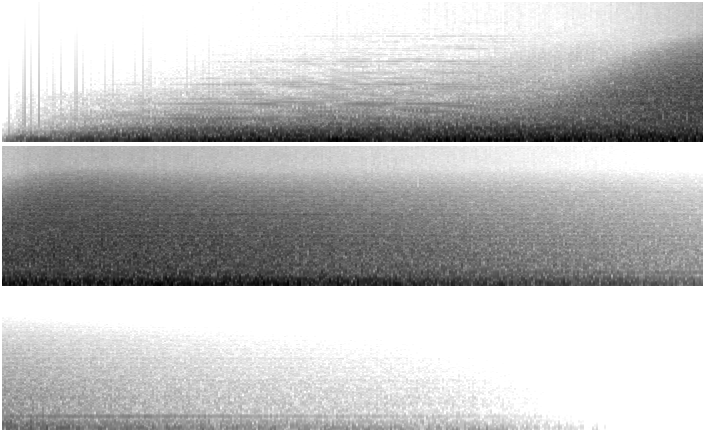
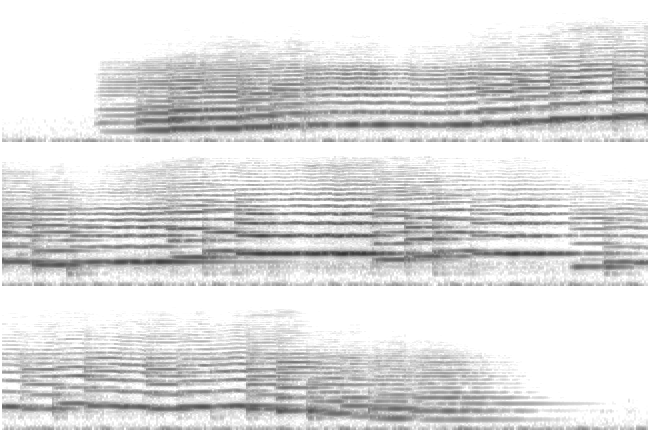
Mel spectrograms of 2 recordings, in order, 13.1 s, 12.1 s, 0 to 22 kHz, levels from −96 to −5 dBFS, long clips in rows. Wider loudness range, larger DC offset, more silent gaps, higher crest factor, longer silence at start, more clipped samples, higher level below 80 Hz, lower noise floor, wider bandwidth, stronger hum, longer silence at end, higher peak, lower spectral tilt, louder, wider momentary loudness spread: first, 16 LU vs 10 LU; neither; neither; about the same, 16 dB vs 20 dB; second, 0.15 s vs 0.6 s; neither; first, -18 dBFS vs -76 dBFS; first, -83 dBFS vs -73 dBFS; second, 11 kHz vs 16.5 kHz; neither; first, 4.65 s vs 0.85 s; first, 0 dBFS vs -20 dBFS; first, -5.5 dB/octave vs -0.5 dB/octave; first, -16 LUFS vs -37 LUFS; first, 19 LU vs 16 LU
